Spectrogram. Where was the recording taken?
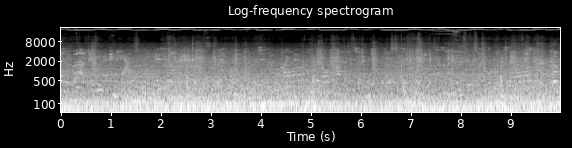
on a bus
